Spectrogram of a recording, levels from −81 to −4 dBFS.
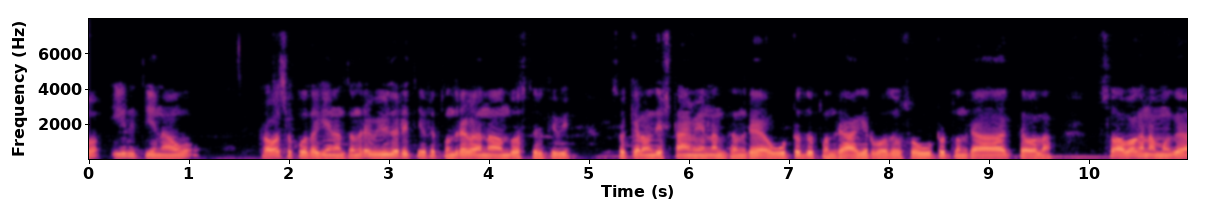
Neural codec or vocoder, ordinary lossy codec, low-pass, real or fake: none; AAC, 32 kbps; 7.2 kHz; real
